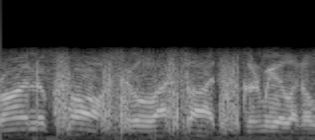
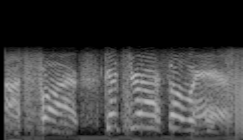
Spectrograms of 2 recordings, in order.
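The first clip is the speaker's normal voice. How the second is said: high urgent yell; shouting; 13 semitones higher than usual. Real, not acted. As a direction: yell it out under fire. Under fire, yelling for help.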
